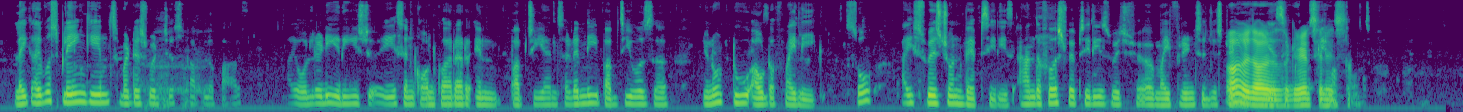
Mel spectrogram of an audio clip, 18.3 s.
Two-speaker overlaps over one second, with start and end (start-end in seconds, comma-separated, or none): 15.3-16.7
